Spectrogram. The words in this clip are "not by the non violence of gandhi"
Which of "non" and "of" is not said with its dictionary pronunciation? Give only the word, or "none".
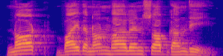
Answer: of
